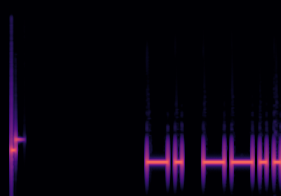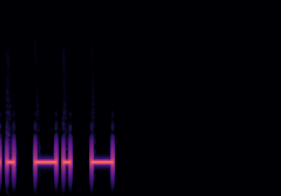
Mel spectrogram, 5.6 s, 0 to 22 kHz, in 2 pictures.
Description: Morse code, heard as a keyed tone, about 17 wpm, 700 Hz. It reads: N7NT
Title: K1USN SST QSO Practice - 17wpm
